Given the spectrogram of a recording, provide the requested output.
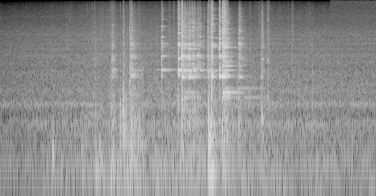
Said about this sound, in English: pulls glass jars of raw cow's milk from one of the coolers against the wall of a refurbished shuttle bus.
